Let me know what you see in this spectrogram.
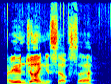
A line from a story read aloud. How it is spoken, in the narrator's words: Lexar said with a chuckle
